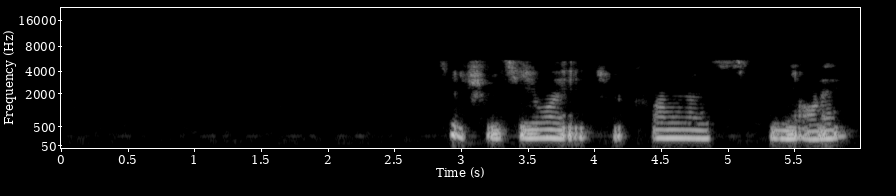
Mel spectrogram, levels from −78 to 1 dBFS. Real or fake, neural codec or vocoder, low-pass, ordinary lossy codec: real; none; 5.4 kHz; MP3, 48 kbps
